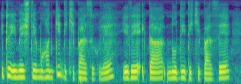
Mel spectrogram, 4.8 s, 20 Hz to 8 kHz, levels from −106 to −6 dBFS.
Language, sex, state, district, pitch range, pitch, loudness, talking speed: Nagamese, female, Nagaland, Dimapur, 165-190 Hz, 175 Hz, -16 LUFS, 150 wpm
